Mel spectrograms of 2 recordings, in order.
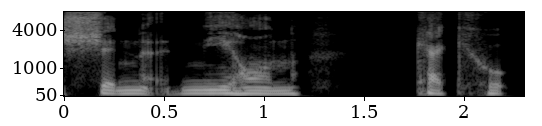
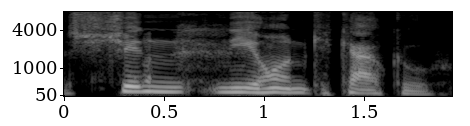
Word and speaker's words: Shin Nihon Kikaku: was the SNK Corporation, which is Shin Nihon Kikau. Gonna have a stroke. Kikau. What the fuck? Kikaku. Kikaku? Yeah, Shin Nihon Kikaku. Oh, there we go. That sounds much better than the previous pronunciation.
